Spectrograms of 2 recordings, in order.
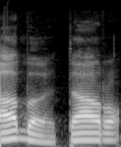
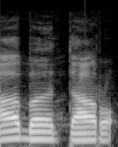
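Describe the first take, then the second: No difference in how they are said.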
